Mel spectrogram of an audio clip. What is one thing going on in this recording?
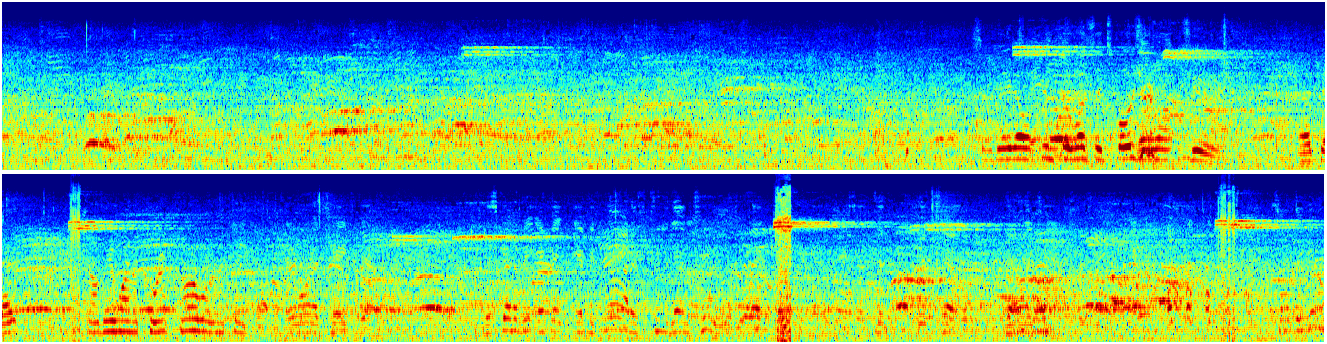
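A crowd of people chatter throughout a large echoing hall.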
